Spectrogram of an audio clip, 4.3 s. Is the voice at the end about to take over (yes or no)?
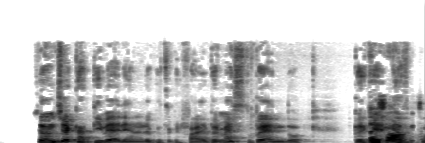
no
